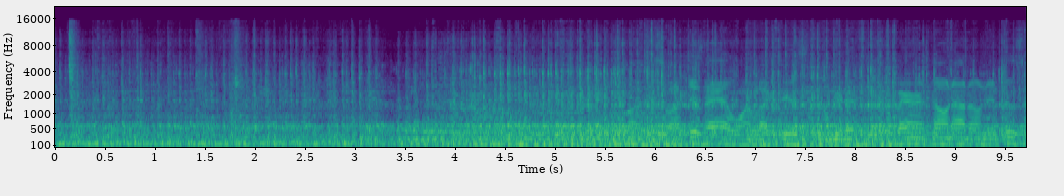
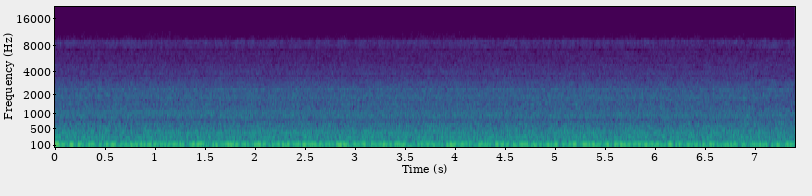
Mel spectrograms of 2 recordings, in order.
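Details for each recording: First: Lennox furnace on a loud-noise call: a loud, steady motor drone with a rough hum from a worn, failing inducer fan motor. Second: Lennox furnace in heat mode: smooth constant low hum and rumble, no squeal, rattle or surging; normal furnace operation on heat.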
